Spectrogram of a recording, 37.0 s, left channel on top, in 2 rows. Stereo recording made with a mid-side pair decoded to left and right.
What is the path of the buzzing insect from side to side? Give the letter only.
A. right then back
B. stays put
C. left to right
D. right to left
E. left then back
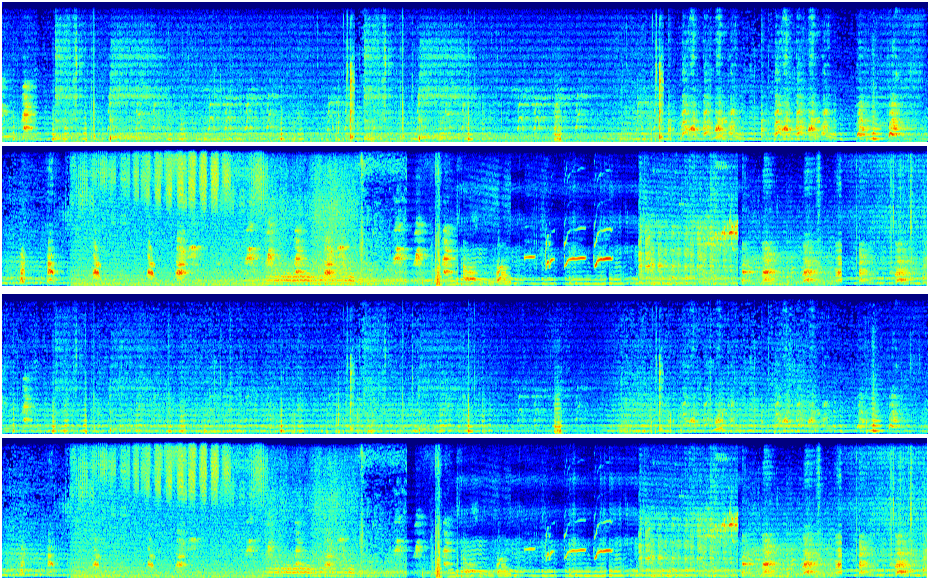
E.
